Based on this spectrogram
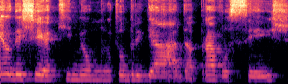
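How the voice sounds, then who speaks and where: A woman at a moderate pace. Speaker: law professor. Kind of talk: casual chat; lecture. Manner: animated.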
